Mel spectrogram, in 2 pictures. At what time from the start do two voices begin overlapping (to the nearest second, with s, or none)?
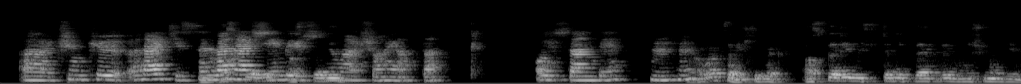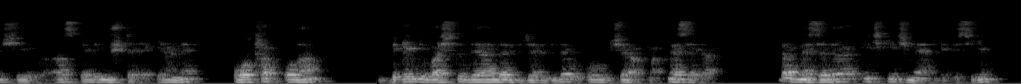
2 s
